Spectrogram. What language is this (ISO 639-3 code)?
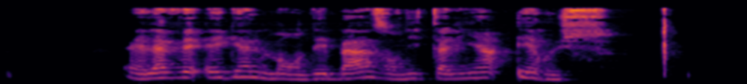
fra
